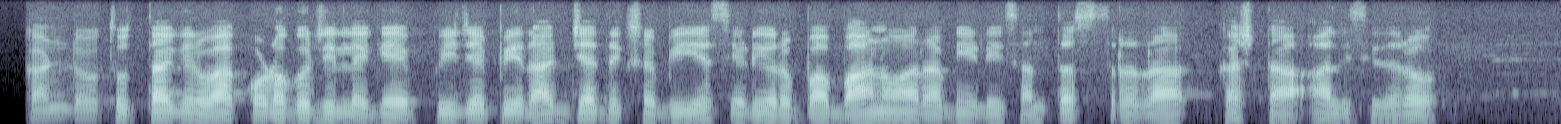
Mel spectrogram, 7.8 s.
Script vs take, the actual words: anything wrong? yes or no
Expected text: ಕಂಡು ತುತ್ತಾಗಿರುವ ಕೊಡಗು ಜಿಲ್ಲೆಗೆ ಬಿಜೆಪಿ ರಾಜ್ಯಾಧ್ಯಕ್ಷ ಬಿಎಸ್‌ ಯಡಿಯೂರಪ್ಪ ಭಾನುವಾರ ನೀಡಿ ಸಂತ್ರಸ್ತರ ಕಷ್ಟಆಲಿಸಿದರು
no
